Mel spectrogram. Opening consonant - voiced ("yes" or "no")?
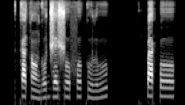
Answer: no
